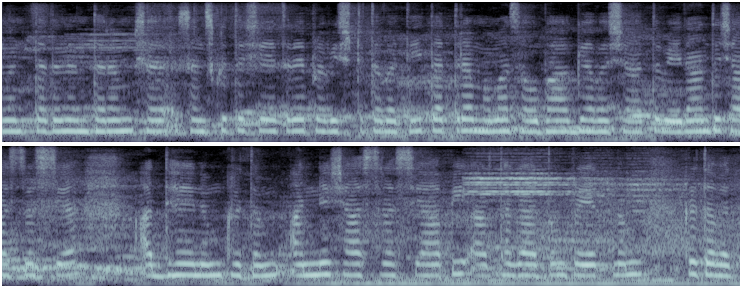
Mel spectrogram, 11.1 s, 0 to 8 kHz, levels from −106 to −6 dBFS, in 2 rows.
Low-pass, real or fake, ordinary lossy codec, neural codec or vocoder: none; real; none; none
